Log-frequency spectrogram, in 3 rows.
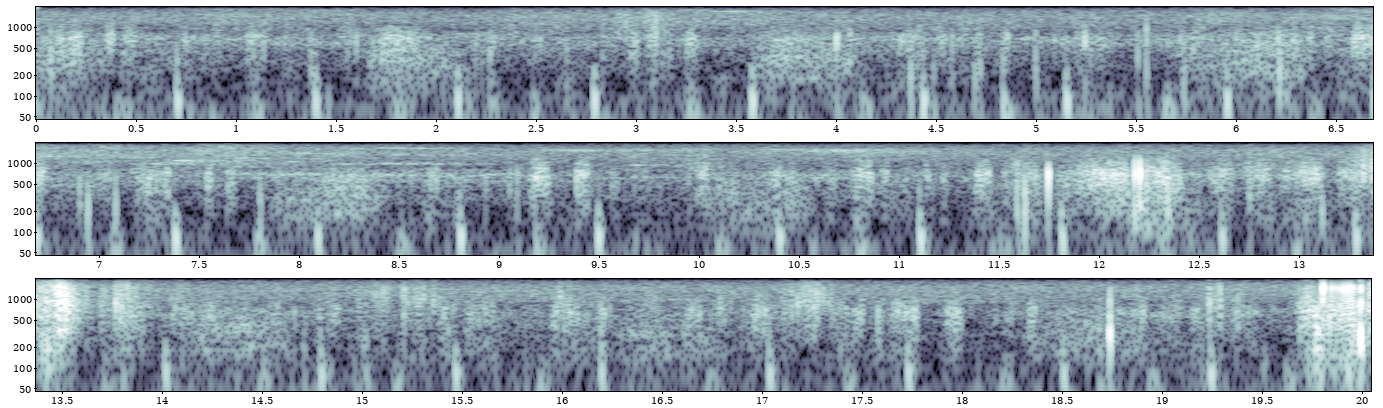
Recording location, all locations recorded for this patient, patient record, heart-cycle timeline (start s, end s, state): aortic valve (AV)
aortic valve (AV)+pulmonary valve (PV)+tricuspid valve (TV)+mitral valve (MV)
#Age: Child
#Sex: Female
#Height: 131.0 cm
#Weight: 27.4 kg
#Pregnancy status: False
#Murmur: Absent
#Murmur locations: nan
#Most audible location: nan
#Systolic murmur timing: nan
#Systolic murmur shape: nan
#Systolic murmur grading: nan
#Systolic murmur pitch: nan
#Systolic murmur quality: nan
#Diastolic murmur timing: nan
#Diastolic murmur shape: nan
#Diastolic murmur grading: nan
#Diastolic murmur pitch: nan
#Diastolic murmur quality: nan
#Outcome: Abnormal
#Campaign: 2015 screening campaign
0.00	0.36	unannotated
0.36	0.50	S1
0.50	0.68	systole
0.68	0.80	S2
0.80	1.03	diastole
1.03	1.17	S1
1.17	1.35	systole
1.35	1.47	S2
1.47	1.76	diastole
1.76	1.90	S1
1.90	2.08	systole
2.08	2.22	S2
2.22	2.45	diastole
2.45	2.55	S1
2.55	2.76	systole
2.76	2.84	S2
2.84	3.24	diastole
3.24	3.38	S1
3.38	3.52	systole
3.52	3.66	S2
3.66	4.05	diastole
4.05	4.21	S1
4.21	4.38	systole
4.38	4.56	S2
4.56	4.78	diastole
4.78	4.92	S1
4.92	5.12	systole
5.12	5.22	S2
5.22	5.59	diastole
5.59	5.71	S1
5.71	5.88	systole
5.88	6.02	S2
6.02	6.34	diastole
6.34	6.47	S1
6.47	6.63	systole
6.63	6.75	S2
6.75	7.04	diastole
7.04	7.16	S1
7.16	7.32	systole
7.32	7.44	S2
7.44	7.75	diastole
7.75	7.90	S1
7.90	8.07	systole
8.07	8.22	S2
8.22	8.48	diastole
8.48	8.60	S1
8.60	8.78	systole
8.78	8.87	S2
8.87	9.15	diastole
9.15	9.26	S1
9.26	9.44	systole
9.44	9.60	S2
9.60	10.05	diastole
10.05	10.19	S1
10.19	10.36	systole
10.36	10.49	S2
10.49	10.75	diastole
10.75	10.88	S1
10.88	11.06	systole
11.06	11.20	S2
11.20	11.51	diastole
11.51	11.67	S1
11.67	11.79	systole
11.79	11.89	S2
11.89	12.20	diastole
12.20	12.38	S1
12.38	12.58	systole
12.58	12.72	S2
12.72	12.96	diastole
12.96	20.05	unannotated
